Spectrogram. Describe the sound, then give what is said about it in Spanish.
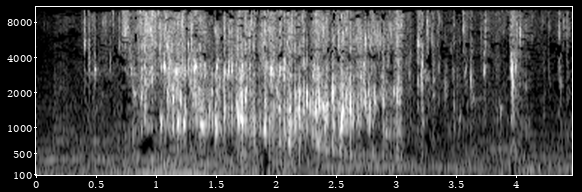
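A steady stream of hot water pours into a teapot over tea leaves for a few seconds, a splashy gurgle that swells and then tapers off, with no voices. “A continuación, echa las hojas del té y vuelve a llenarla de agua caliente.”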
